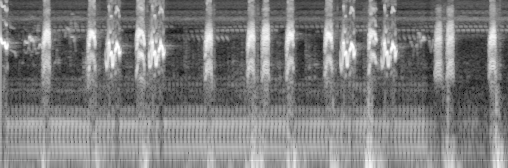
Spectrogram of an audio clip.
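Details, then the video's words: Loud, rapid sooty-headed bulbul song meant to attract wild birds and provoke rivals: sharp, bright chirps and slurred two-note phrases about twice a second, with a constant low droning hum behind. "Suara Burung Kutilang Gacor Rapat dan Lantang Menekan Lawan Kutilang lain Langsung ikut gacor"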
